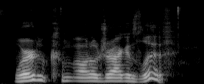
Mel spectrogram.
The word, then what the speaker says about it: Komodo: Is it Komodo? Am I saying it correctly? Yeah. Yeah. Komodo. It's Komodo. Yeah.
